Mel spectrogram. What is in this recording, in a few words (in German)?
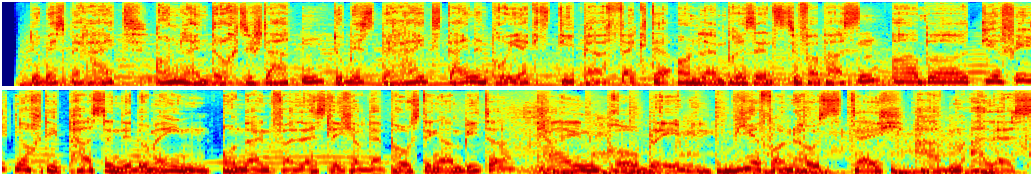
Mann OFF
